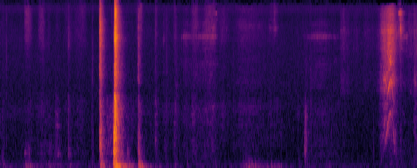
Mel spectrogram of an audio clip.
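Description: A suitcase zipper is pulled in a few quick, rasping strokes, loudest around the middle, followed by scattered soft rustles and a final short zip.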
